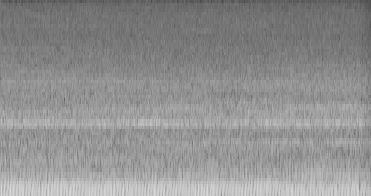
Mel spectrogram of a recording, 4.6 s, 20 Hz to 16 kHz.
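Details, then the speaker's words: 2002 Porsche 911 996 C4S flat-six after IMS cylinder roller bearing replacement, gasket and valve work, cold start near zero degrees; steady, even idle with a smooth low hum and no knocks or ticks. Only fault is a check engine light from an O2 sensor. Normal idle. "everything's in runs good i did have a check engine light i got that checked and it was an o2 sensor so other than that o2 sensor there's no problems everything running great"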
